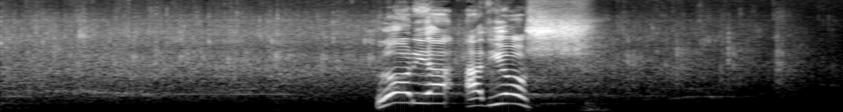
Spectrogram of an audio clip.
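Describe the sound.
An audience claps for the Lord in a steady, dense patter throughout, while a man's loud voice cuts in over the applause for a couple of seconds before the clapping tapers off.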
